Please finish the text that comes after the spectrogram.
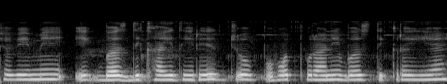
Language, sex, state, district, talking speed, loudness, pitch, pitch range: Hindi, female, Delhi, New Delhi, 200 wpm, -15 LUFS, 215 Hz, 215-225 Hz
